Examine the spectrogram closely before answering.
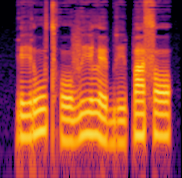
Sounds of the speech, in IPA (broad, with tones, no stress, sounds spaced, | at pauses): ɾ i˨˦ ɾ uː˦ tʰ oː˨ v iː˦ l e˨ b iː˨ p a˦ s ɔ˦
